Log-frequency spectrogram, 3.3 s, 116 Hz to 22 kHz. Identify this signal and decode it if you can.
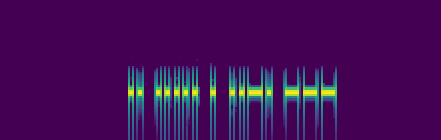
Morse code, heard as a keyed tone, about 34 wpm, 700 Hz. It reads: I5EFO
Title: Call Signs Repeated 2x - 35wpm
